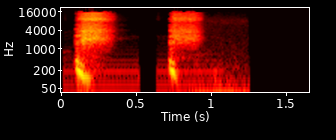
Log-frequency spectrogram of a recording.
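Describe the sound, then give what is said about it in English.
Two quick, loud sneezes, each a sharp breathy burst, the second trailing off a little longer, with silence around them and no talking. “White people love saying bless you in different languages.”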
